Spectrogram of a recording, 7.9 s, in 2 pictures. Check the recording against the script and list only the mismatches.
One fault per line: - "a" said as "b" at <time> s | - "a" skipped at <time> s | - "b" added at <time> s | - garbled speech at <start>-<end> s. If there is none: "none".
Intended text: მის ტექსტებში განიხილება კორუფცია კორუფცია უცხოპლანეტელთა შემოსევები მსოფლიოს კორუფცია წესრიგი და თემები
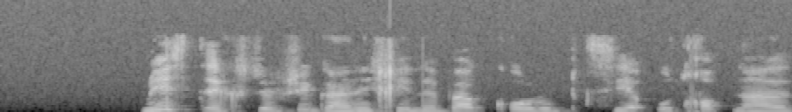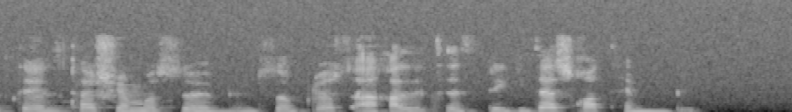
- "კორუფცია" skipped at 3.2 s
- "კორუფცია" said as "ახალი" at 5.8 s
- "სხვა" added at 6.8 s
